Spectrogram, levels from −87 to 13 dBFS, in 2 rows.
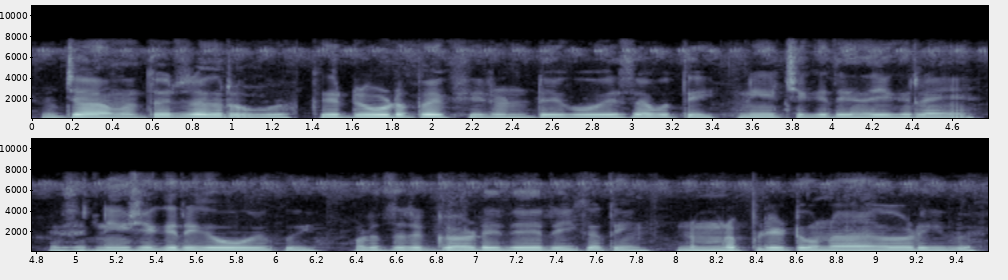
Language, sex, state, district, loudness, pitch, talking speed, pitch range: Bundeli, male, Uttar Pradesh, Budaun, -17 LUFS, 155 Hz, 165 wpm, 150-155 Hz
